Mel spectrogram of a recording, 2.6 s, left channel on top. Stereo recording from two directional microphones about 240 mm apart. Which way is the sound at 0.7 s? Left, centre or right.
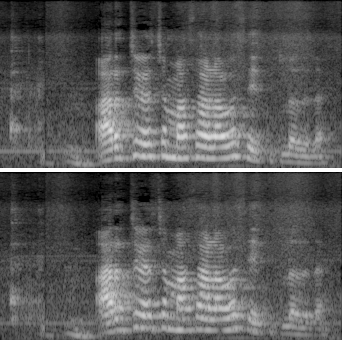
Left.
